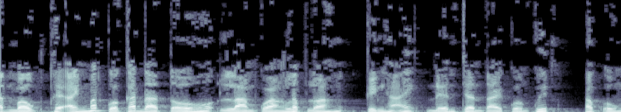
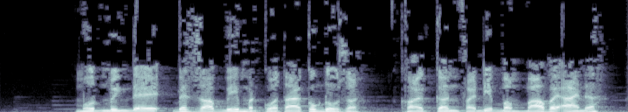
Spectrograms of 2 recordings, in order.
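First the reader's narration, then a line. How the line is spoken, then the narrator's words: Cold, dismissive laugh. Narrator (Vietnamese): Cát Đạt Tố cười nhạt nói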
